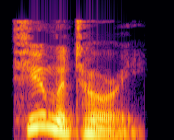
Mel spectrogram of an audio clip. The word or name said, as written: fumitory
